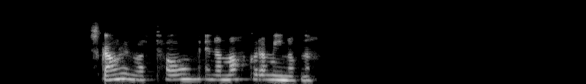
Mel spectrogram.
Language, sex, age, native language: Icelandic, female, 40-49, Icelandic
